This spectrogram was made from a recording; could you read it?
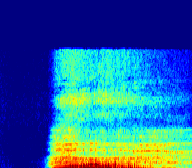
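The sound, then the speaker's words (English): A person imitates a loud, impatient heavy exhale, a long breathy sigh lasting about a second and a half, starting abruptly after brief silence. “You breathe really loud like that.”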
